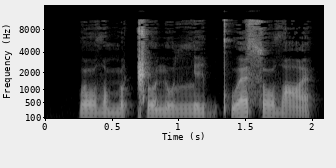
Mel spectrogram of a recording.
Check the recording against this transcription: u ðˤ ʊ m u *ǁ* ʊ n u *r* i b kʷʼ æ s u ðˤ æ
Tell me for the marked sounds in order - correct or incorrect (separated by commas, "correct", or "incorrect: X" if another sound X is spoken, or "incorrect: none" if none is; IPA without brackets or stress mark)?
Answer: correct, incorrect: lː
